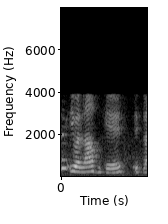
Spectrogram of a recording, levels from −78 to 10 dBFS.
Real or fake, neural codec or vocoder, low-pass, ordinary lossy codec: real; none; 7.2 kHz; AAC, 16 kbps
